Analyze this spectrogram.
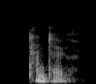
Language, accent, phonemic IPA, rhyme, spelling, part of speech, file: English, Southern England, /ˈpæn.təʊ/, -æntəʊ, panto, noun, LL-Q1860 (eng)-panto.wav
- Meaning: 1. Clipping of pantomime 2. Clipping of pantograph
